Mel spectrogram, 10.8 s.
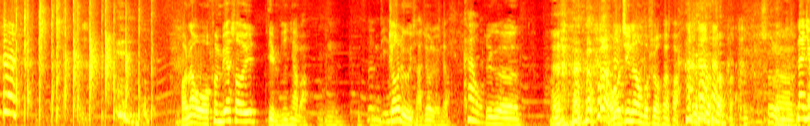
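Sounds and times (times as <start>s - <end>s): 
people clapping: 0.0s - 2.3s
speech: 2.4s - 10.7s
laughter: 7.4s - 10.7s.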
